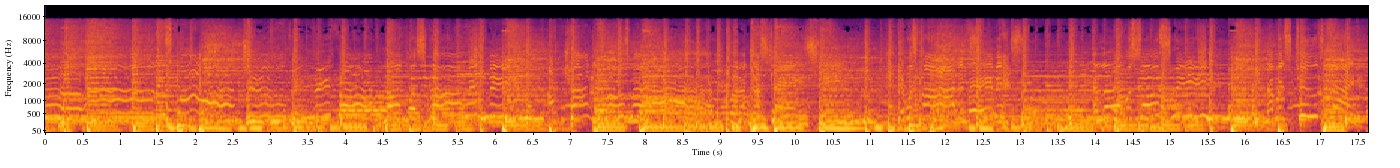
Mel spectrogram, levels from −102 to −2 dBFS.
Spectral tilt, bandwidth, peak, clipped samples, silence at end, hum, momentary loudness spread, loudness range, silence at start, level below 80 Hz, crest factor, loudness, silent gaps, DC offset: -4.5 dB/octave; 16 kHz; 0 dBFS; under 0.1%; 0 s; none; 3 LU; 1 LU; 0 s; -26 dBFS; 16 dB; -16 LUFS; none; under 0.1%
